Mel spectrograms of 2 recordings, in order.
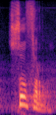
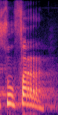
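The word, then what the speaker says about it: صُفْر: suf ar suf ar sufr sufr sufr kaannahu jimalatun sufr oke kaannahu jimalatun sufr sufr jadi di sini tidak kita baca sufer bukan f tapi suf ar suf r ada fa suf baru suf.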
